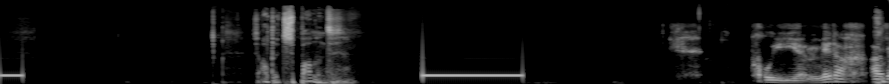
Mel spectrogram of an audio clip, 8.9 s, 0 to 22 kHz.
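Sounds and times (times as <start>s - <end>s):
speech: 2.5s - 3.6s, 7.6s - 8.8s
telephone ringing tone of an outgoing call: 4.2s - 5.2s.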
